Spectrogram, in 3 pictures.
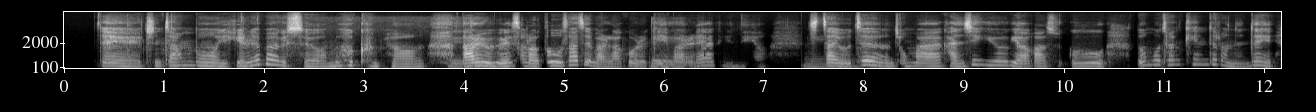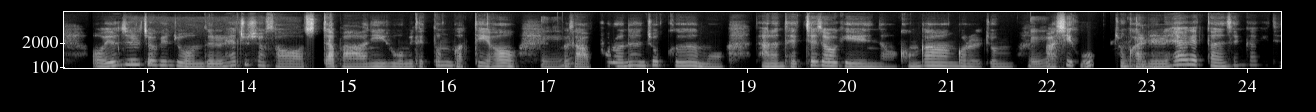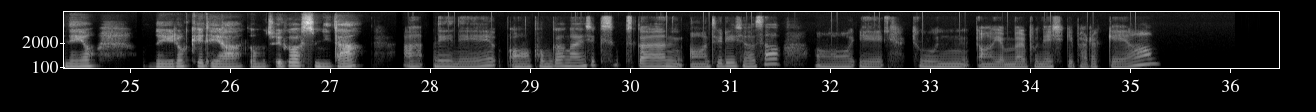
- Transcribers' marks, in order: laughing while speaking: "먹으면"; static; tapping
- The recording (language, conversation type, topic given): Korean, advice, 요즘 간식 유혹이 자주 느껴져서 참기 힘든데, 어떻게 관리를 시작하면 좋을까요?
